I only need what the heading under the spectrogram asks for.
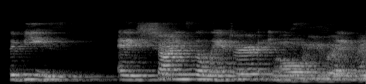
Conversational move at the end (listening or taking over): taking over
